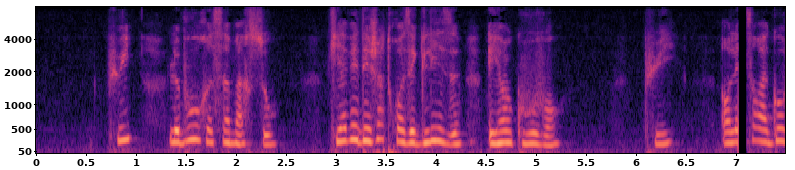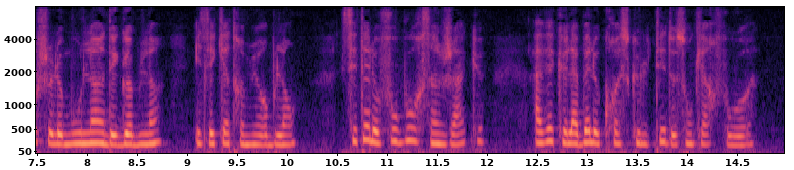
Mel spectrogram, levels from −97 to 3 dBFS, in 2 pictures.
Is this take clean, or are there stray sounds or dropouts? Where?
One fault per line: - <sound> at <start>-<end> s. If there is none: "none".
- dropout at 7.0-7.1 s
